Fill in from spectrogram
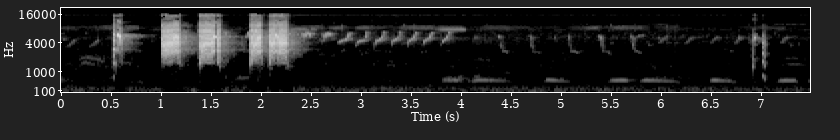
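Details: A black francolin utters one rough phrase: a sharp lead note and three heavy, buzzy bursts. A run of about eight quick, high ticking chirps follows, with faint low whistles afterwards.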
